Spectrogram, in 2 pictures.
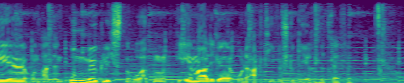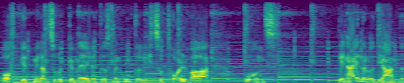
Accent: Graz, Styria, Austria; Also aufgewachsen und geboren in Graz, Schule in Graz, studiert in Graz und jetzt noch immer in Graz.

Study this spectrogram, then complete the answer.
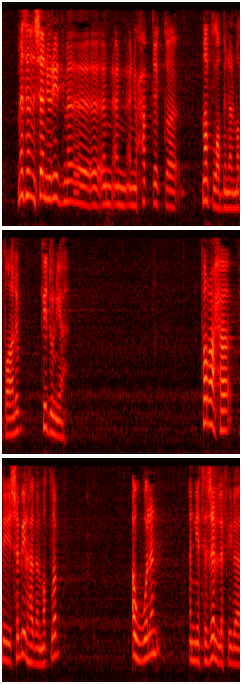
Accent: Saudi Arabia; ربما أنتم ما حدثت عندكم مثل الظواهر اللي بدأت تظهر عندنا في السعودية

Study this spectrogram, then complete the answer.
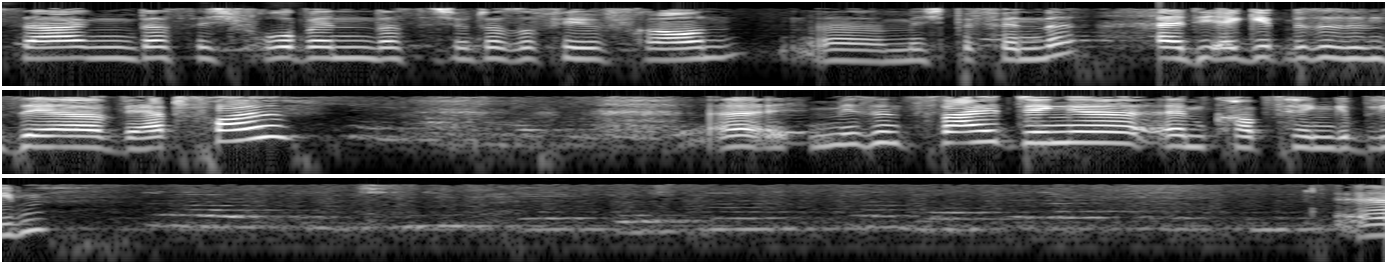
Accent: Turkey; Ich komme aus der Türkei. Mir ist Rassismus durchaus bekannt. Ich bin aus der Türkei.

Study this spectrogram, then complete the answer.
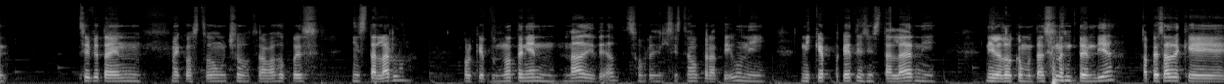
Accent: Guanajuato, Mexico; Mira, aquí soy de México, aquí del estado de Guanajuato.

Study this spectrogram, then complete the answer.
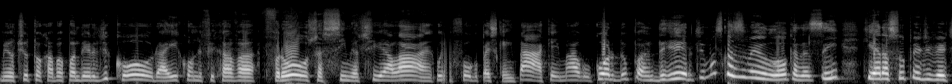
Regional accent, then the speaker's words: Pirajuí, São Paulo, Brazil; now in São Paulo, Brazil; Eu sou de Pirajuí, interior de São Paulo, perto de Bauru. Só que eu vim pra cá muito cedo, né?

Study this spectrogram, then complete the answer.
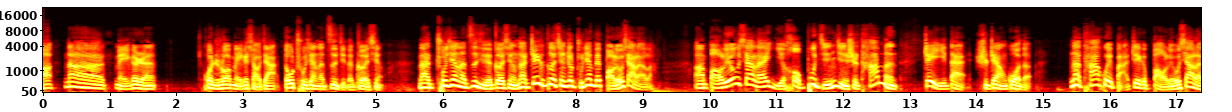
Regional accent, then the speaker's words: Beijing, China; 那如果说我们北京人去了云南或者去了四川

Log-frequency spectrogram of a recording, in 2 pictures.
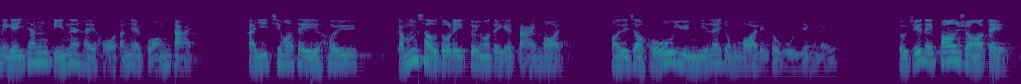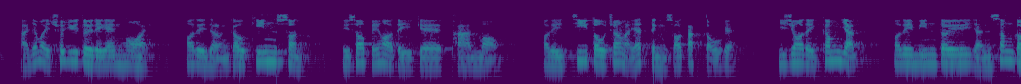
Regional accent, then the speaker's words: China; 当然这个喜乐不是我们中国人讲的笑傲江湖

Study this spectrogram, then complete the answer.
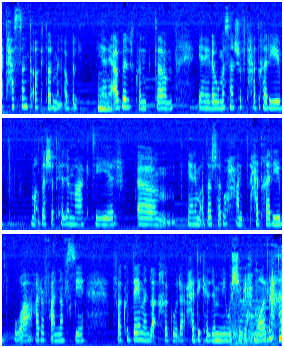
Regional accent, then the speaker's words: Abu Dhabi, United Arab Emirates; also born or lived in Egypt; ما هو انا مولوده في ابو ظبي وعشت طول حياتي في ابو ظبي، فانا كنت مختلطه في مجتمع لبنانيين سوريين.

